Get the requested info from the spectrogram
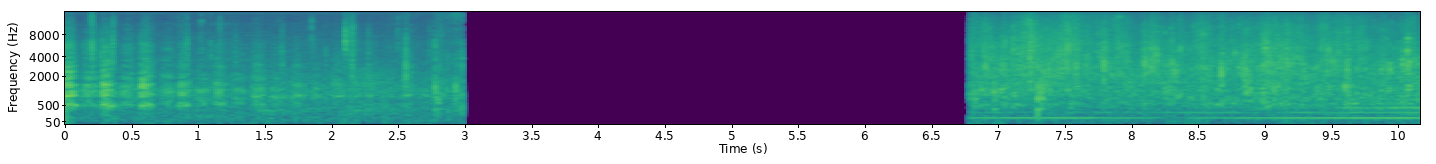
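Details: Max, a dog, playing with his new ball throwing device in August 2008: rapid rhythmic panting, quick breathy puffs several times a second, broken by a gap of silence, then a steady low hum underneath.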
